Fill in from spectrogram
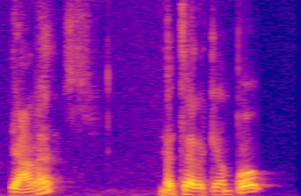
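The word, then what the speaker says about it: Giannis Antetokounmpo: Giannis Stetskempo. – That was a lot better. Yeah, you said it right that time.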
